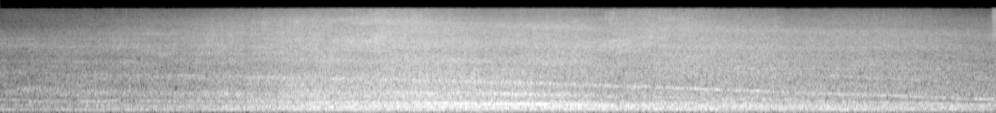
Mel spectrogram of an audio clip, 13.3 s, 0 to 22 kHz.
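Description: Hanshin 5000 series commuter train pulling into the station: wheel and track noise grows louder as the cars come alongside, peaking about halfway, while a motor whine falls steadily in pitch as the train brakes to a stop.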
